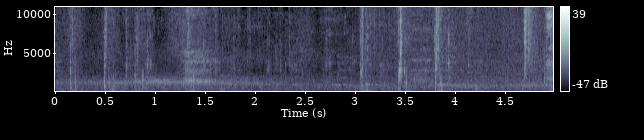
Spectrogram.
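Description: Footsteps thud quickly on wooden planks.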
